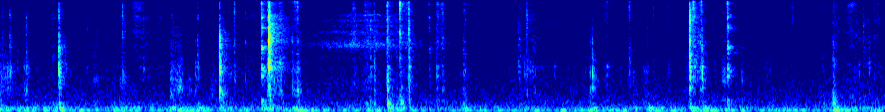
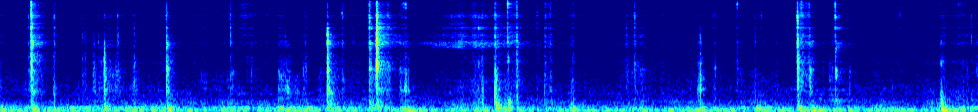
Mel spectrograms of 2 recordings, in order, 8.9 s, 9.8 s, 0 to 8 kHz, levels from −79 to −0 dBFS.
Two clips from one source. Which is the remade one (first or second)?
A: second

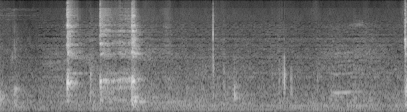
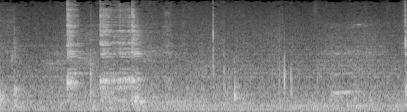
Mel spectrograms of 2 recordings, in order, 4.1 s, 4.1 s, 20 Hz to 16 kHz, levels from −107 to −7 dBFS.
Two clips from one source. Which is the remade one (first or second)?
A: first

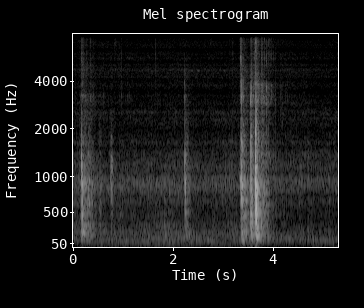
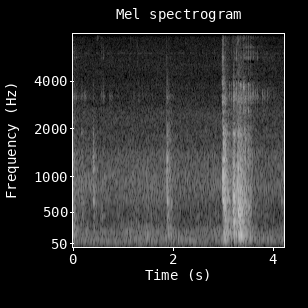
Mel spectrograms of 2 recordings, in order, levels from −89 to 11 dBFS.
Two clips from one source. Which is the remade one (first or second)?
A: first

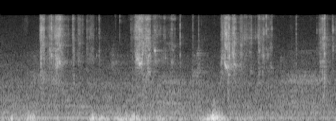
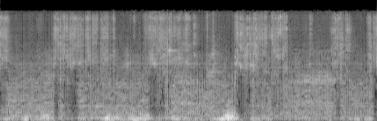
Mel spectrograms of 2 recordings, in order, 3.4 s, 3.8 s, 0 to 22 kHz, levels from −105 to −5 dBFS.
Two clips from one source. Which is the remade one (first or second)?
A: second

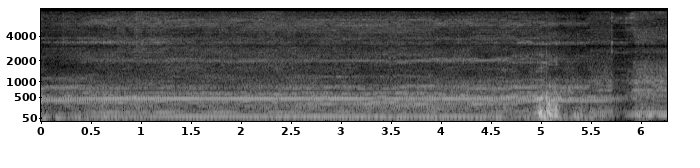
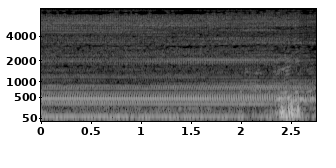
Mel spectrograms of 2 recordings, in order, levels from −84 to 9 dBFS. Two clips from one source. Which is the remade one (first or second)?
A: first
